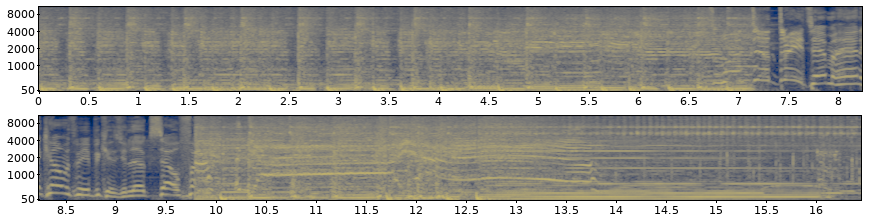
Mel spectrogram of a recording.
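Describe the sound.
A loud rock song with a steady, pounding drum beat and a sung lead vocal; midway the band drops out briefly to a sparse vocal break before the full, driving groove crashes back in.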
